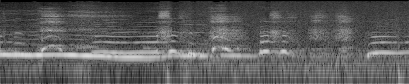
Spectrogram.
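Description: A woman wailing in grief, long drawn-out cries that waver and slowly fall in pitch, broken by short sobbing breaths.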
